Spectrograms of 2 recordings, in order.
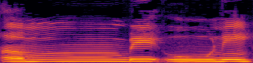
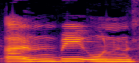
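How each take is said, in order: First: The nasal before the b sounds like m. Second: The nasal before the b sounds like n. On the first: The speaker calls it right. "மீமா மாற்றி உச்சரிக்கணும்" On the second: The speaker calls it wrong. "அன்பி ஊனின்னு சொல்லக்கூடாது"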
